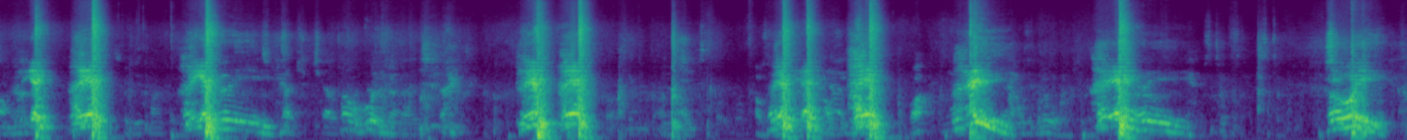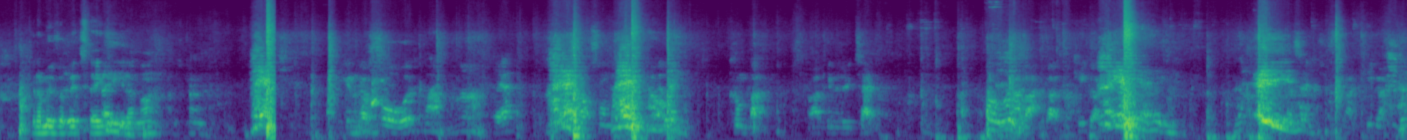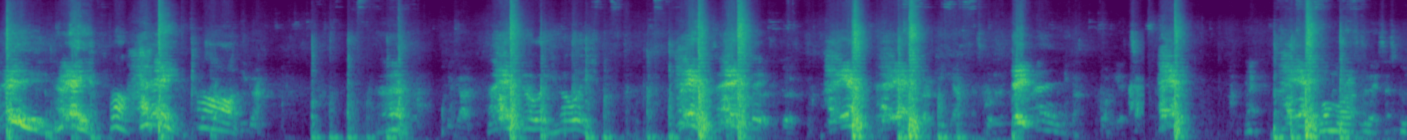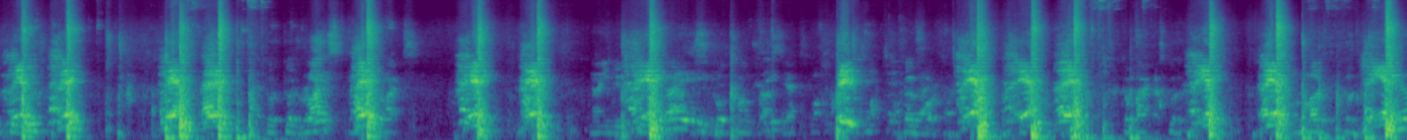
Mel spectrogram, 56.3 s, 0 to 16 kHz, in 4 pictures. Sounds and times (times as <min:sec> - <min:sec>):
Inside, small room: 0:00.0 - 0:56.2.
